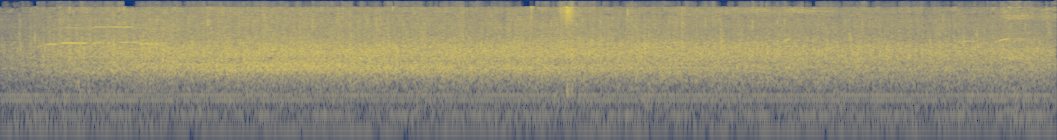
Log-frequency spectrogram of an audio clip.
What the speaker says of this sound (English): why the applause?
